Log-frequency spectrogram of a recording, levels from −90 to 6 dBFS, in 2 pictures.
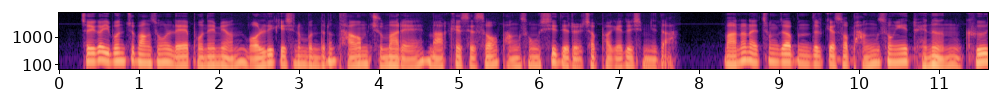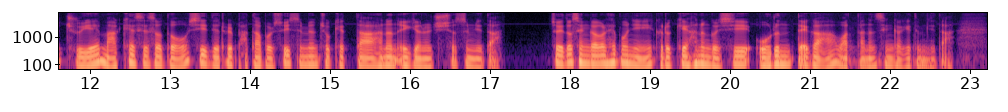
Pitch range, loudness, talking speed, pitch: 90-115 Hz, -18 LUFS, 300 characters per minute, 100 Hz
